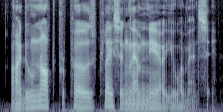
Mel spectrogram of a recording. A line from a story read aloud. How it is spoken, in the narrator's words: he said calmly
